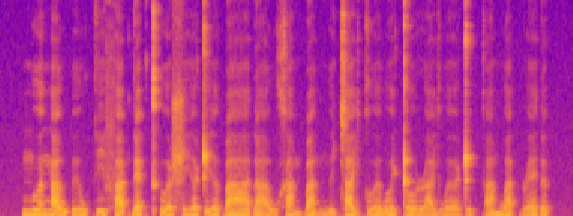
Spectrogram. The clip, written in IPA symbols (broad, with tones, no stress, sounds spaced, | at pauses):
ŋ u˧ ə̯ ŋ a˨˩˨ w ʔ ɨ˨˩˨ w k i˧˥ f a˨˩ k̚ ɗ ɛ˦˥ k̚ t̪ʰ u˨˩ ə̯ ʂ i˨˩˦ ə̯ ʈ i˨˩˨ ə̯ ɓ aː˨˩ ɗ aː˨˩˨ w x a˧ m ɓ a˨˩˨ n ŋ ɨ˨˩ c a˧˥ j k u˨˩ ə̯ w o˧ j ʈ o˨˩˨ ɹ a˨˩˨ j w əː˨˩ ʈ ɨ˨˩ k̚ ʔ a˧ m w a˨˩ k̚ ɹ ɛ˧ ɗ ə˨˩ k̚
